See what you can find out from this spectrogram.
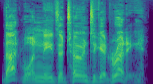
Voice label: Male Human Error Summon Sickness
